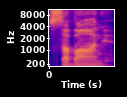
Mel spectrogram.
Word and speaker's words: Saban: name well I certainly don't want to purposely mispronounce the name so sabon of course not I just don't I'm not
